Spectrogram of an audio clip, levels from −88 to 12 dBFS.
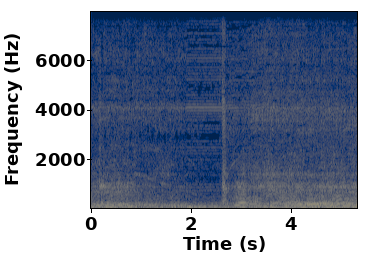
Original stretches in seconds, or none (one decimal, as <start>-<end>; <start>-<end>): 1.9-3.4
